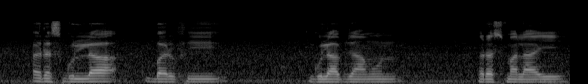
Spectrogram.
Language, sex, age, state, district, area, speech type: Urdu, male, 30-45, Uttar Pradesh, Azamgarh, rural, spontaneous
